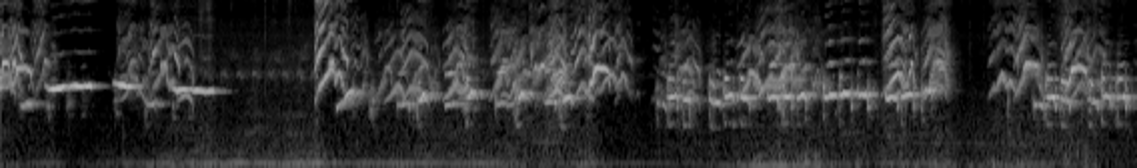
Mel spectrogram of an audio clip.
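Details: Cockatiel singing a busy, warbling song of rapid chirps, squeaky slurred notes and short squawks. The phrases come in bursts separated by brief gaps, with a steady whistled note near the start and a faint low hum underneath.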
